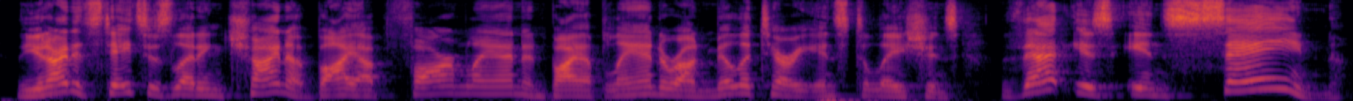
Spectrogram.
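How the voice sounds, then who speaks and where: A man's voice: sits high, a bit bright. A man hosting his own opinion show, delivering emphatic, indignant commentary with punchy repetition. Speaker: show host.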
